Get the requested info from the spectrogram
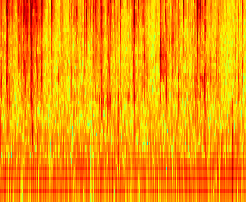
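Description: Clear plastic film wrapper of a sushi onigiri crinkling in the hands as it is peeled back, a run of irregular sharp crackles.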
